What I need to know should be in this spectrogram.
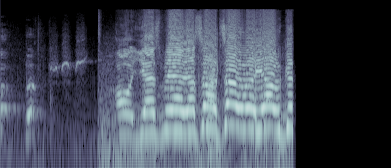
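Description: A young man laughs loudly outdoors.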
